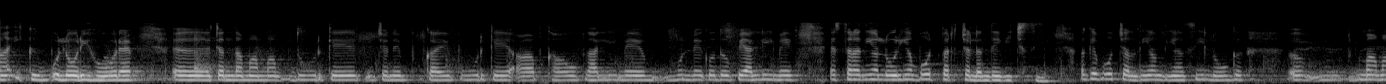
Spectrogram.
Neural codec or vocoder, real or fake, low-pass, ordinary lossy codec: none; real; 7.2 kHz; none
